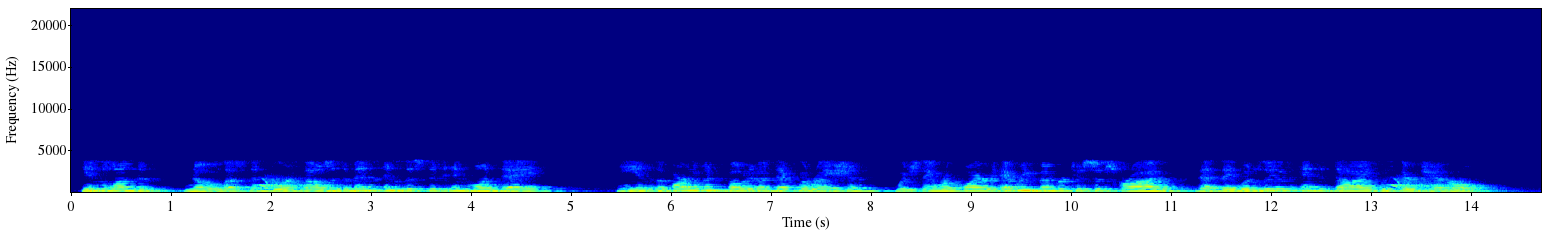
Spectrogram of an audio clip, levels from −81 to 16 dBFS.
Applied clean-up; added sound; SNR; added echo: none; Animal; 18 dB; reverberation time 0.9 s.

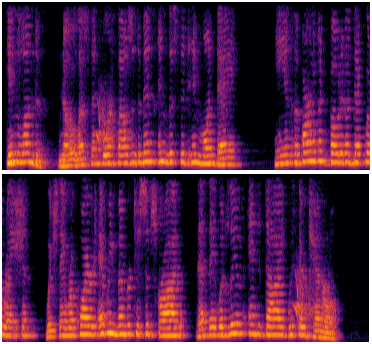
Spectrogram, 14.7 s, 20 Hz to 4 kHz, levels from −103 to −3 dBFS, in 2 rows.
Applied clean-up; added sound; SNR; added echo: neural mask model DeepFilterNet 3.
